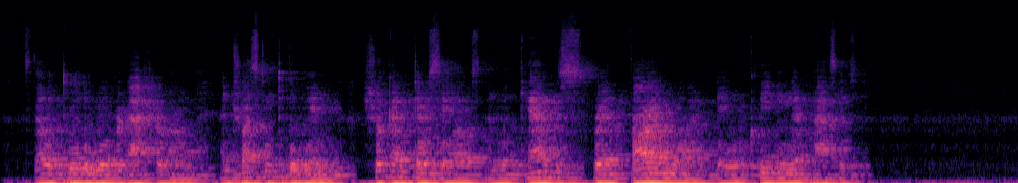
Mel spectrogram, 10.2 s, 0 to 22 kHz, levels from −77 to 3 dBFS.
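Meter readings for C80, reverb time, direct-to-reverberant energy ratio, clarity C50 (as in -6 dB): 5.5 dB, no single decay rate, -3.5 dB, 3.5 dB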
